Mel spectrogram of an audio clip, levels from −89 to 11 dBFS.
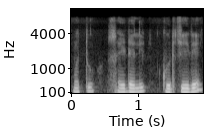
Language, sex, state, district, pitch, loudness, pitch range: Kannada, male, Karnataka, Bidar, 130 Hz, -16 LUFS, 125-145 Hz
